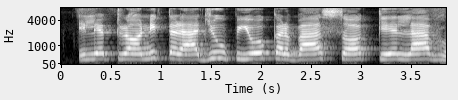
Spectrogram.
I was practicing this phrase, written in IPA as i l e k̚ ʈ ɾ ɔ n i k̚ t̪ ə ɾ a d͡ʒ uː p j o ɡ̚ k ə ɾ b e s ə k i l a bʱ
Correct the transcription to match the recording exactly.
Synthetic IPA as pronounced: i l e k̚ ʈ ɾ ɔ n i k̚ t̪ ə ɾ a d͡ʒ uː p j o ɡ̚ k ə ɾ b a s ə k e l a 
